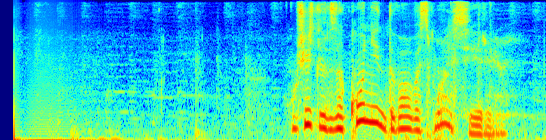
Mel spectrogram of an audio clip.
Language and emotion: Russian, neutral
